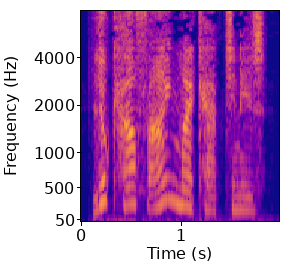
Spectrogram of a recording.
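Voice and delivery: high, slow, gloating dragon; boastful. A narrator's reading. She-dragon flaunts her captain to her rival, boastful. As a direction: show off in a high, drawn-out voice. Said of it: "to heap on coals of fire".

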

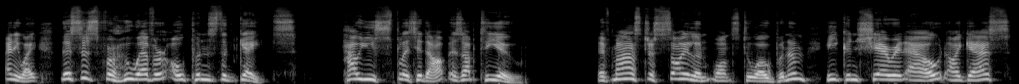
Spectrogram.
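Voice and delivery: high, cocky and loud; swaggering rogue taunting; brash young woman. A narrator's reading. Ricker voice.

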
